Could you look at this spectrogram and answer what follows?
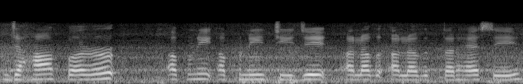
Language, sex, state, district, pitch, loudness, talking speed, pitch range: Hindi, female, Haryana, Jhajjar, 225 Hz, -16 LUFS, 105 wpm, 215-230 Hz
